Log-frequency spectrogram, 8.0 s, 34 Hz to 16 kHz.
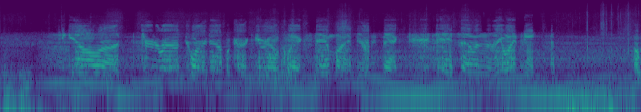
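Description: A voice received on 2 m single sideband and played through a Yaesu FT-857D transceiver's speaker. The speech is thin and cut off in the highs, with a steady low hum beneath it.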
